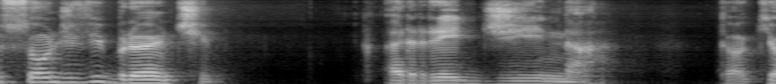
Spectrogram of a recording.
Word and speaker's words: Regina: Regina. Não é regi, como se fosse um J, não, é G. Regina.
